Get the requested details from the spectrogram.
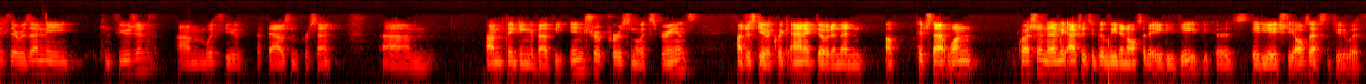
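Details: Adult male speaker; typical speech.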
